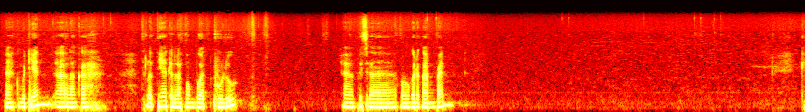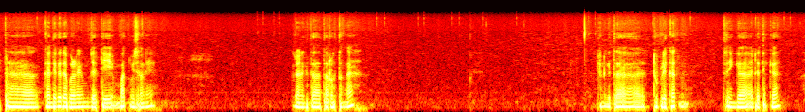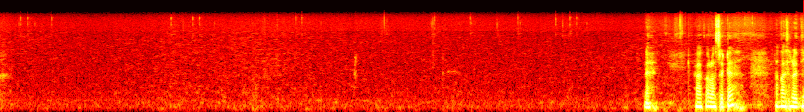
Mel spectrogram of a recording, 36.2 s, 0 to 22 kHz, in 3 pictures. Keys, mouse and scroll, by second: 1.5 click, 2.4 ctrl+scroll up 2, 6.4 click, 8.4 click, 10.4 ctrl+click, 10.7 ctrl+right click, 12.6 click, 13.7 4, 14.2 Return, 15.9 click, 17.7 click, 18.3 click, 18.8 click, 19.3 ctrl+click, 20.9 click, 21.5-22.3 ctrl+scroll up 2, 22.3 ctrl+d, 22.4 ctrl+click, 23.8 ctrl+click, 24.4 ctrl+click, 24.8 ctrl+d, 24.9-26.9 ctrl+drag, 27.0 ctrl+click, 27.3-28.2 ctrl+scroll down 1, 28.5 ctrl+click, 30.1-30.6 ctrl+scroll up 2, 30.6 ctrl+click, 31.4 ctrl+scroll up 2, 31.9 ctrl+click, 33.0-33.8 ctrl+scroll down 1, 34.0 ctrl+scroll up 1, 34.4 shift+scroll down 2, 34.8-35.2 shift+scroll up 2, 35.3 click.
